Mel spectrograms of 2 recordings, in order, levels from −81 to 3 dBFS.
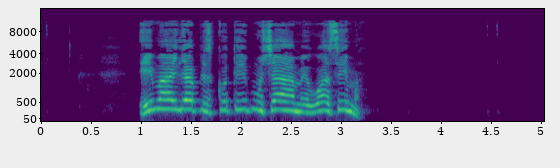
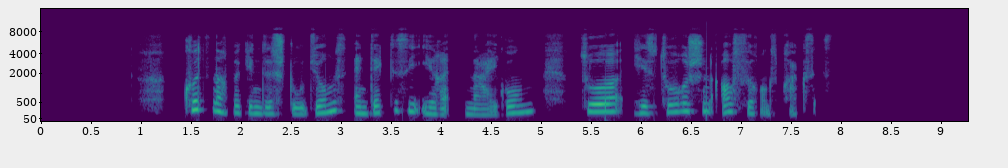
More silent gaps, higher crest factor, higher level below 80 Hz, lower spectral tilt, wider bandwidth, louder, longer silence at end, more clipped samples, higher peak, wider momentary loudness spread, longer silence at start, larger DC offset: second, none vs 1.25-1.43 s, 3.06-3.12 s, 3.44-3.49 s, 4.10-4.24 s, 4.97-5.01 s, 5.27-5.39 s, 5.83-5.91 s, 7.38-7.42 s; about the same, 20 dB vs 20 dB; first, -72 dBFS vs -80 dBFS; second, -2.5 dB/octave vs -4 dB/octave; first, 11.5 kHz vs 9.4 kHz; first, -22 LUFS vs -36 LUFS; first, 1.85 s vs 1.4 s; neither; first, -6 dBFS vs -16 dBFS; second, 9 LU vs 16 LU; about the same, 1 s vs 1 s; neither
